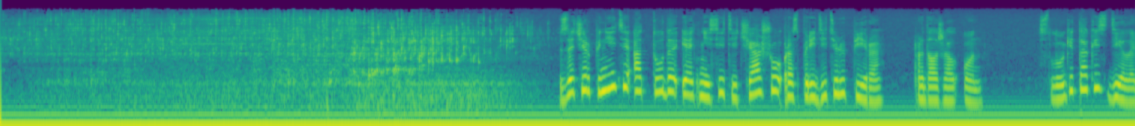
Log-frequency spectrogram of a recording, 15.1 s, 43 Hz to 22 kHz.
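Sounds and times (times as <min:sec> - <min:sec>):
water pouring into a large container: 0:00.0 - 0:07.4
speech: 0:07.6 - 0:13.2, 0:14.0 - 0:15.1.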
